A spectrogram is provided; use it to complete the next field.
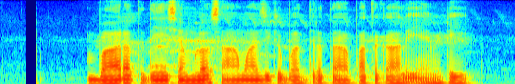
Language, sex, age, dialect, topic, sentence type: Telugu, male, 36-40, Central/Coastal, banking, question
